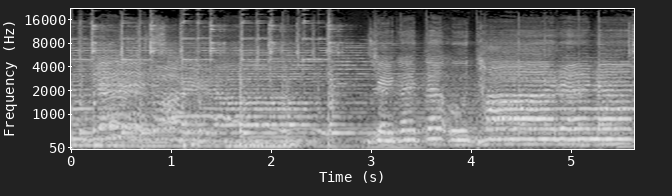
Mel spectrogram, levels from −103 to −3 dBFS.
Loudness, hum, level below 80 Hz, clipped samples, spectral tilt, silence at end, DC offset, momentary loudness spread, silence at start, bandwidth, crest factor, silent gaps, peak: -17 LUFS; none; -42 dBFS; under 0.1%; -4 dB/octave; 0 s; under 0.1%; 5 LU; 0 s; over 20 kHz; 14 dB; none; -2 dBFS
